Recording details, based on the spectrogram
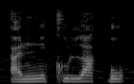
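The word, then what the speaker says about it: Anikulapo: Seun, please, you need to teach me how to pronounce the Anikulakpo. Is it Anikulakpo or Anikulakpo? It's Anikulakpo.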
